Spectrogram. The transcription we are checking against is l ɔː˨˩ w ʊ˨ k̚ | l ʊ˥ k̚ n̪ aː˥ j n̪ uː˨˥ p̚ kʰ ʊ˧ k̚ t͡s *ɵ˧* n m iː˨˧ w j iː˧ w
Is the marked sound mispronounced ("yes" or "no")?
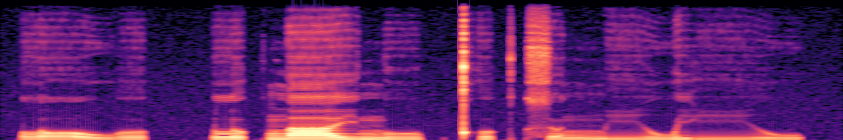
yes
